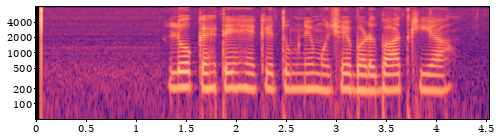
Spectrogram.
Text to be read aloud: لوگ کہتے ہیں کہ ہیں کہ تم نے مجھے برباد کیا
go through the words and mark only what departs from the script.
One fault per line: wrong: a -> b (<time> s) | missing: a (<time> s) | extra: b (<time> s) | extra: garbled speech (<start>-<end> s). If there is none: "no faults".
missing: ہیں کہ (2.4 s)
